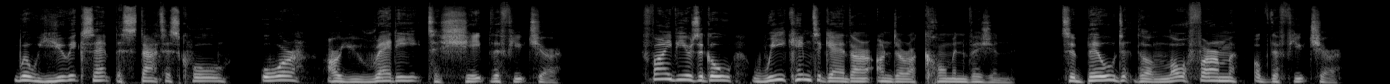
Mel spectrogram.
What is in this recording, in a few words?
Corporate pitch video, corporate voice over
